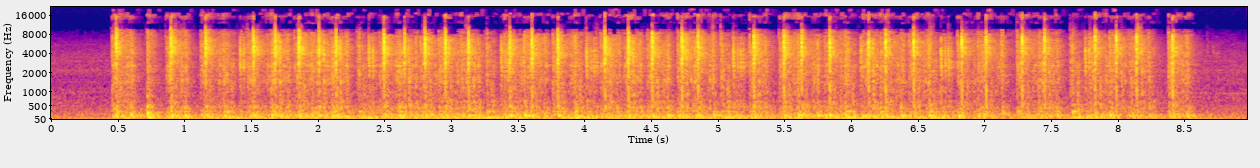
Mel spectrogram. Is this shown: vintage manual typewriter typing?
yes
